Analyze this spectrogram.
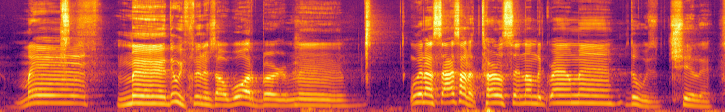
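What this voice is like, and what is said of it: Imitates another person's voice. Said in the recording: “Sound like Afro Man. ... No, this is Nate. ... That's kind of what Big Nate.”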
